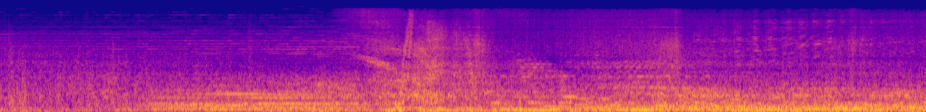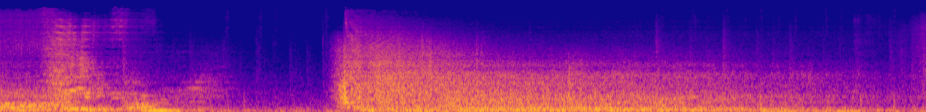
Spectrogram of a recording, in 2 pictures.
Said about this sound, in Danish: Jamen, jeg kaster Thunderwave. Yes. Skjoldet. Kæmpe blæs af torden og lyn kommer ud gennem skjoldet her og rammer begge to.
